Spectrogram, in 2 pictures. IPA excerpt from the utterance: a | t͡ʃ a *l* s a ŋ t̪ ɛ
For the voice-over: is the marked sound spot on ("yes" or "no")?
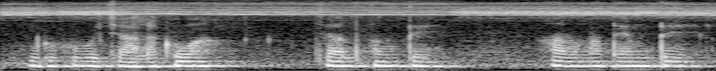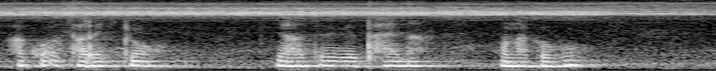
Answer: yes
